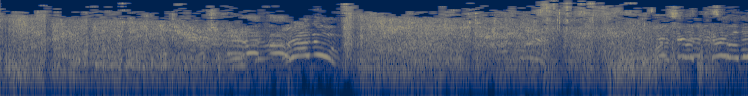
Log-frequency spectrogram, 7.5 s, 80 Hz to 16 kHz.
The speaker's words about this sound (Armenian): Ադրբեջանական կողմը նաև հրետանի, ուղաթիրներ, տանկեր և մի շարք այլ զինտեխնիկա, Սմերջ Տոս 1 օգտագործեց։ Պաշտպանության բանակը պատասխանեց կրակով. Կրակով!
